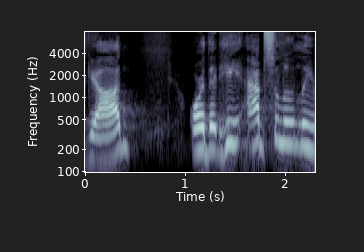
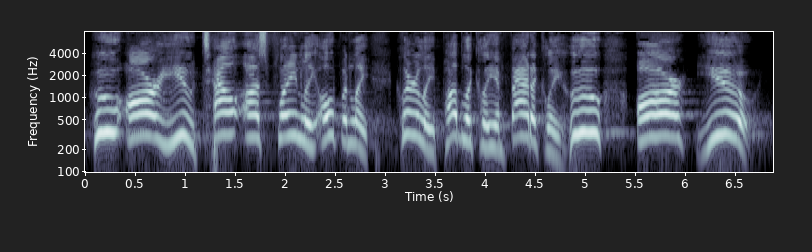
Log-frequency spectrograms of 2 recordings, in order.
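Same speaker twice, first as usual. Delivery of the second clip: forceful demand; 7 semitones higher, 7 dB louder, slower than usual. Acted. Preacher voices the burning question.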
